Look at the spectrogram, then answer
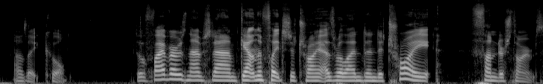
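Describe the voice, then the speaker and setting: Someone with an Aberdeen accent talks at a very fast pace on a very clean recording with a silent background. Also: woman, fairly low pitch for a woman, ordinary pitch variation. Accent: Aberdeen Scottish. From Scotland, Aberdeen. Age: 30s. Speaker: professional footballer. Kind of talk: casual chat. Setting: studio.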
